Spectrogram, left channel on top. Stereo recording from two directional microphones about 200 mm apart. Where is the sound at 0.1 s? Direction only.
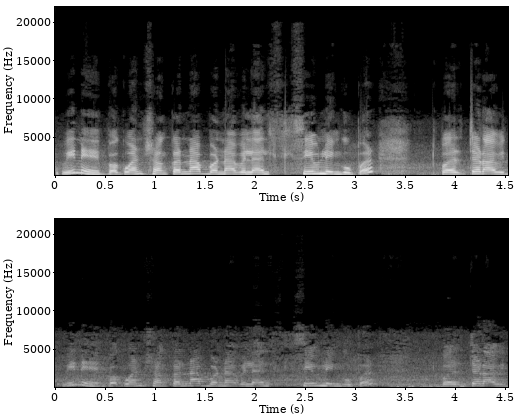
65° left (ahead or behind).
